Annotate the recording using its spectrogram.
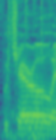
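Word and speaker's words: Bucchero: This daughter of Buchero and, uh, is it Buchero? I believe it's Bucro. I've heard multiple pronunciations.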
